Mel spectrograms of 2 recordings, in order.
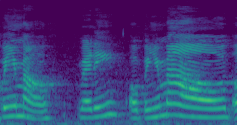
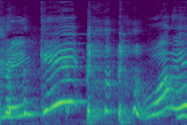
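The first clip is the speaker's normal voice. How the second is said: louder, laughing disbelief; surprised; 6 semitones higher, 5 dB louder, much slower than usual. Real, not acted. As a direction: repeat it in laughing shock.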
